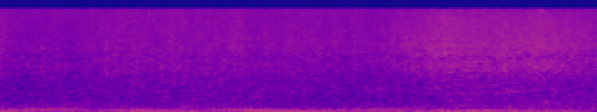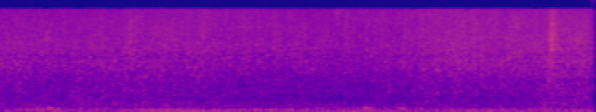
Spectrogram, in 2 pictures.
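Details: Steady beach surf and wind rumble fill the recording, with no animal sounds heard.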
